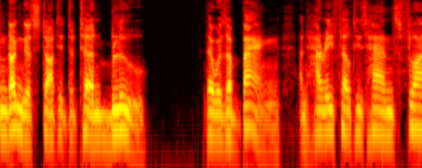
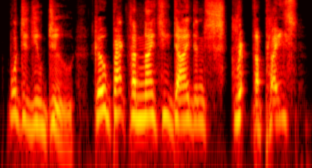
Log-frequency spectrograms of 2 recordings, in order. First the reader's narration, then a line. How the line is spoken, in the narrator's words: snarled Harry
